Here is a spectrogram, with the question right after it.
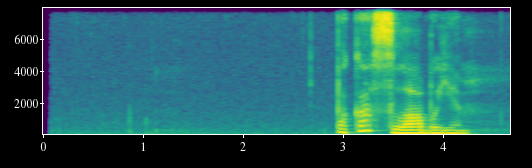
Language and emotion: Russian, sad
